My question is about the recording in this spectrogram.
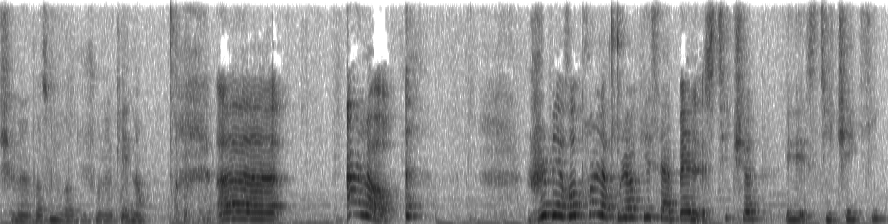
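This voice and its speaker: A woman's voice: on the high side, lively intonation, measured pace, pauses often, fairly bright tone, recorded from a distance, soft background music. A woman chatting casually while doing her makeup, rambling and self-mocking. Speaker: beauty youtuber. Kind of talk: casual get-ready-with-me chat.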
